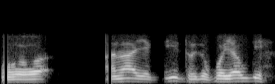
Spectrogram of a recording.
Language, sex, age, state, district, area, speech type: Manipuri, male, 60+, Manipur, Imphal East, rural, conversation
